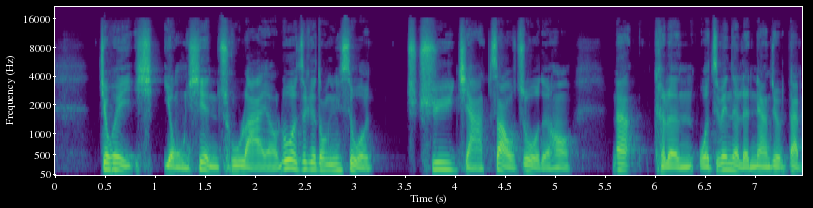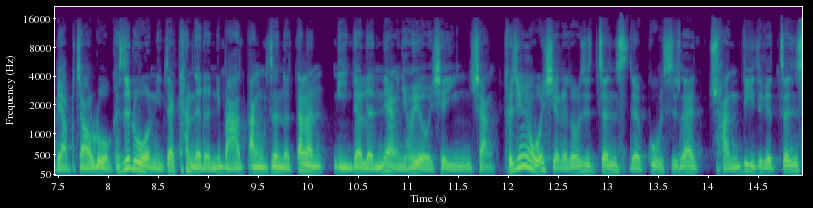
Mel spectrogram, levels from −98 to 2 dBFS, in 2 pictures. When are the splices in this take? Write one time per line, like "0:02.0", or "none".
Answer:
0:11.9
0:13.7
